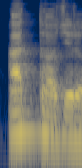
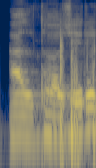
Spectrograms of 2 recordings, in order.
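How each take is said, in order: First: The l of the article is silent. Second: The l of the article is pronounced. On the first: The speaker calls it right. "بلکه چی میخوانی؟ التاجر. لامش نمی خوانی" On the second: The speaker calls it wrong. "التاجر نمی خوانی"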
